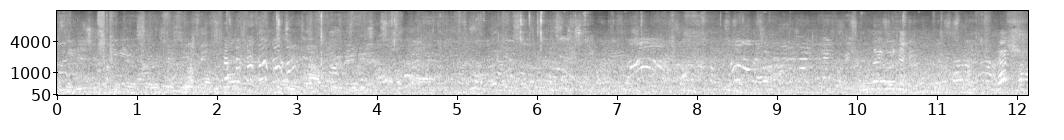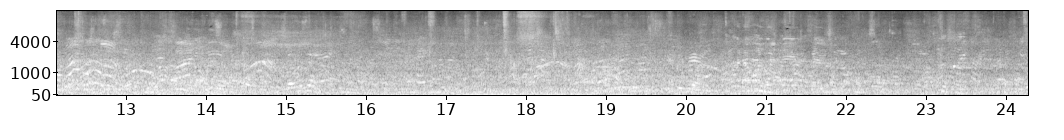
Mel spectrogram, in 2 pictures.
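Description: Many people chatter at once outdoors.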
